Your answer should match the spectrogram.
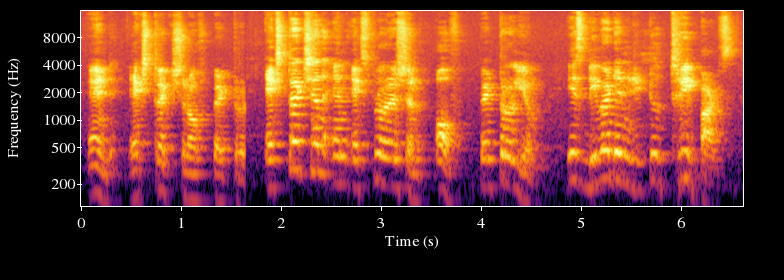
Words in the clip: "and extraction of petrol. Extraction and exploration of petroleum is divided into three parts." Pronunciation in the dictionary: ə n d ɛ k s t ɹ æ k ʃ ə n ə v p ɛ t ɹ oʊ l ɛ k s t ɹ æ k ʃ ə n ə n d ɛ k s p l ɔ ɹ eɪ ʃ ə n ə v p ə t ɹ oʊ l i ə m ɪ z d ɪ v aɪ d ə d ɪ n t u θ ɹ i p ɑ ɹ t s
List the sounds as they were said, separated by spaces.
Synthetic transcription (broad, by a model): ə n d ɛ k s t ɹ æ k ʃ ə n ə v p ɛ t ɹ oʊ ɛ k s t ɹ æ k ʃ ə n ə n d ɛ k s p l ɔ ɹ eɪ ʃ ə n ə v p ə t ɹ oʊ l i ə m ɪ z d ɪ v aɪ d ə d ɪ n t u t ɹ i p ɑ ɹ t s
